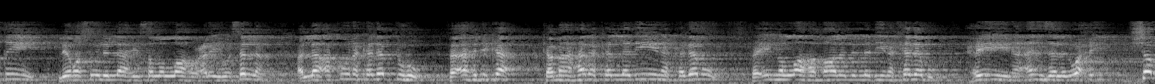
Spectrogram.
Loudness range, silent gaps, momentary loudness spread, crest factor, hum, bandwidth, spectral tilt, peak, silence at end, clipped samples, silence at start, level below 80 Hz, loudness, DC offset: 1 LU; none; 6 LU; 16 dB; none; 8 kHz; -3 dB/octave; 0 dBFS; 0 s; under 0.1%; 0 s; -42 dBFS; -16 LUFS; under 0.1%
